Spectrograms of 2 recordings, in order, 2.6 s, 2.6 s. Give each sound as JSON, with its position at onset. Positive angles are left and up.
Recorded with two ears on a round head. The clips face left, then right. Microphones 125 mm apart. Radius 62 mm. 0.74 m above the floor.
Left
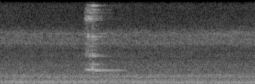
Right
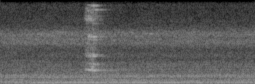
{"t": 0.8, "sound": "a clink", "side_deg": 45, "distance_m": 2.0}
